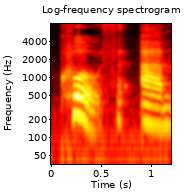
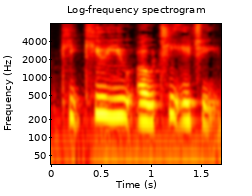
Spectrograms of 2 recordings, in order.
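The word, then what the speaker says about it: Kvothe: My name is Quoth, pronounced nearly the same as Quoth. Quothe.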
